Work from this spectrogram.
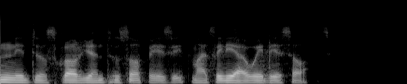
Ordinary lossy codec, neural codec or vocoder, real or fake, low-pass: none; codec, 16 kHz, 1 kbps, X-Codec, HuBERT features, trained on LibriSpeech; fake; none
